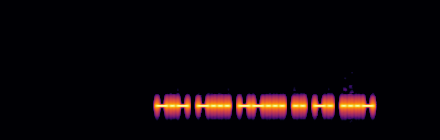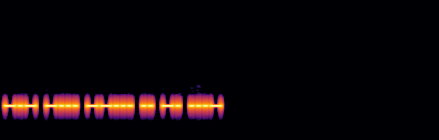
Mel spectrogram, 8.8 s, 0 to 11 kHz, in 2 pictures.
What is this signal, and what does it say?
Morse code, heard as a keyed tone, about 36 wpm, 700 Hz. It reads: KB7INV KB7INV
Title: USA Call Signs - 6 Characters - Repeated 2x - 35wpm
